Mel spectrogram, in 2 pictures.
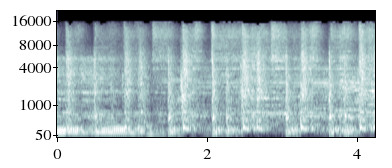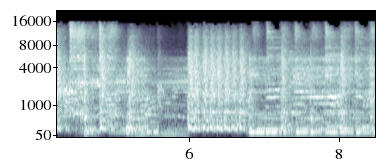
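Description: Live rock band playing loudly, with drum kit, electric guitars and bass. There is a brief drop-out just before six seconds in, after which the full band comes back in.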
